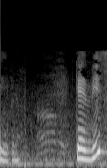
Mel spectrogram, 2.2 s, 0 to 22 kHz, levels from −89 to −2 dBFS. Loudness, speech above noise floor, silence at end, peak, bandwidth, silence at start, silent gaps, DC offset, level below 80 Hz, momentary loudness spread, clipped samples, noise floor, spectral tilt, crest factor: -21 LUFS; 22 dB; 0 s; -6 dBFS; 6.4 kHz; 0 s; none; under 0.1%; -52 dBFS; 25 LU; under 0.1%; -42 dBFS; -8 dB/octave; 18 dB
